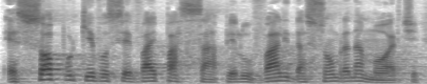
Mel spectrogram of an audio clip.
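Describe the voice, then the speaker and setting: A Brazilian man preaching a fervent sermon as pastor, building to near-shouts, in a church. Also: on the low side, animated, measured pace, long reverb tail. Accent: Brazilian Portuguese.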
